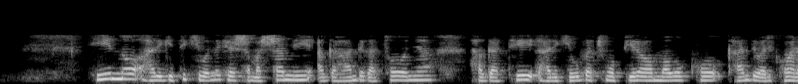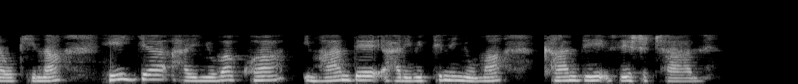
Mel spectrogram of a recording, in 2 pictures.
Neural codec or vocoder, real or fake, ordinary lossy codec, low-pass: none; real; AAC, 16 kbps; 7.2 kHz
